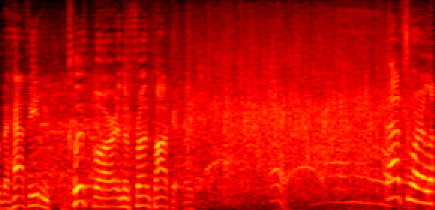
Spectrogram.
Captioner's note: laughter and applause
